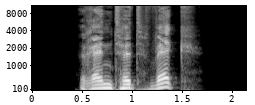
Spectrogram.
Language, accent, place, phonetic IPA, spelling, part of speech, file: German, Germany, Berlin, [ˌʁɛntət ˈvɛk], renntet weg, verb, De-renntet weg.ogg
- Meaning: second-person plural subjunctive II of wegrennen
